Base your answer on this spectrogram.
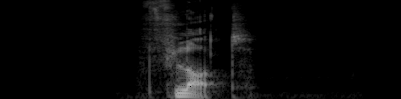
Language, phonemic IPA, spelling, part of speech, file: German, /flɔt/, flott, adjective, De-flott.ogg
- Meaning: 1. afloat, able to navigate 2. quick, swift 3. lively, zippy 4. fashionable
